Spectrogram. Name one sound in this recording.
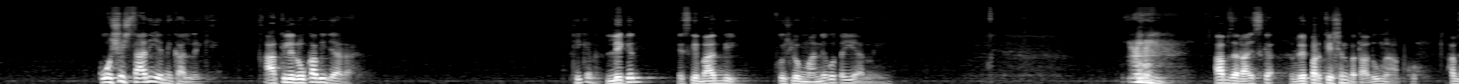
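A middle-aged man speaks calmly and steadily, close to the microphone.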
